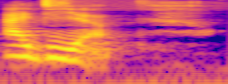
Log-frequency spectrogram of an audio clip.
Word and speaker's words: AiDiA: IDEA wird ausgesprochen das englische Idea, also die Idee.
